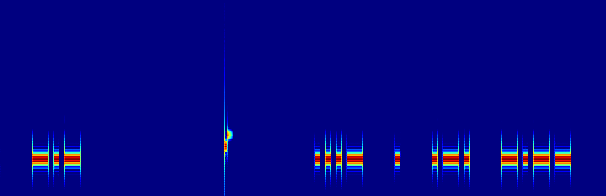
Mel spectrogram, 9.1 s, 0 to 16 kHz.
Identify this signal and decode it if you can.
Morse code, heard as a keyed tone, about 15 wpm, spaced as for 11 wpm, 700 Hz. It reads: K VERY
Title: 2x Character Spacing - Top 500 Words - 15wpm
